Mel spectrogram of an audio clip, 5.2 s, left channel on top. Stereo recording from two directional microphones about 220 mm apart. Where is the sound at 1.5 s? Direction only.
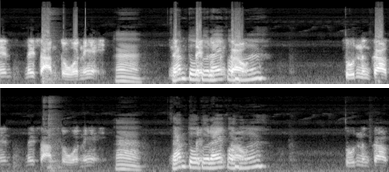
35° left (ahead or behind).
